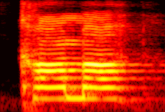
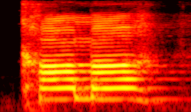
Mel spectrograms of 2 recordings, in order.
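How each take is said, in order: No difference in how they are said.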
